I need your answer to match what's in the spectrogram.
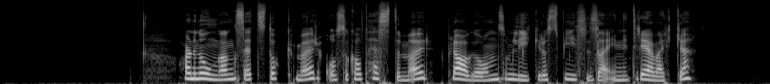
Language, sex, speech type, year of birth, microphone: Norwegian, female, read, 1987, Sennheiser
